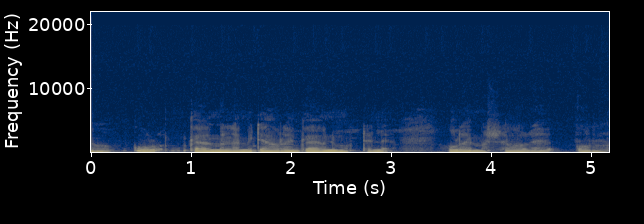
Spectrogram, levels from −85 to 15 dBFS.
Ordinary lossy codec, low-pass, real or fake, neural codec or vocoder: Opus, 64 kbps; 19.8 kHz; real; none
